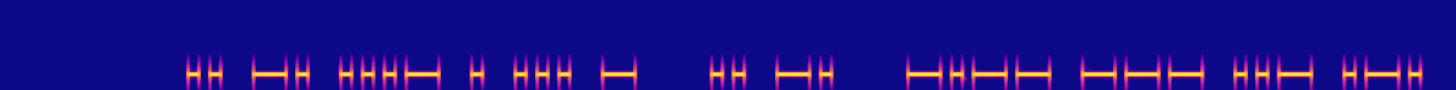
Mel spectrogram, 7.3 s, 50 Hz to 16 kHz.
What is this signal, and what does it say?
Morse code, heard as a keyed tone, about 22 wpm, 700 Hz. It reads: INVEST IN YOUR
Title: Sentences from Top 1100 Words 22wpm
